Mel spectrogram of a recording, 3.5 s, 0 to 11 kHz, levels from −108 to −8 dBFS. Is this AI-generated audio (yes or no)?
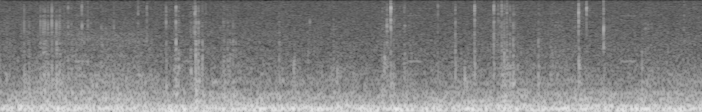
no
